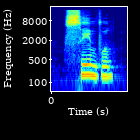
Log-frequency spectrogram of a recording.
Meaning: symbol
- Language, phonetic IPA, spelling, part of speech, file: Ukrainian, [ˈsɪmwɔɫ], символ, noun, Uk-символ.ogg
